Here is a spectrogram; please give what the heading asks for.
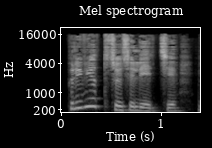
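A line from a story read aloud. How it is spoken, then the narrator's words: Cheerful greeting. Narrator (Russian): весело улыбнулся Патрик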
